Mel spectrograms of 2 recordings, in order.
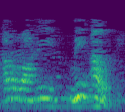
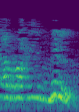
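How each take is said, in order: First: A glottal stop separates the words before 'al'. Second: The words run together with no glottal stop. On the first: The hamzah is a cutting hamzah, always read. "tapi tetap ar-rahimial" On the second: The hamzah is a connecting hamzah, silent mid-phrase. "Kenapa di sini ar-rahimil"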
